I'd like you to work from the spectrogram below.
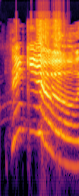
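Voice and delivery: loud, high thank you; excited. Real, not acted. Greeting the cat as she hops up, excited and loud. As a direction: cheer the cat's arrival. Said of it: "greeting the cat loudly".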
